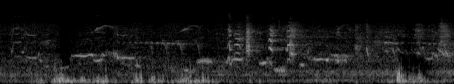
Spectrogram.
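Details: Australian magpie, white-backed form, singing its warble song in Australia: a busy run of varied whistles, gurgles and slurred notes, with low rustling sounds beneath.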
